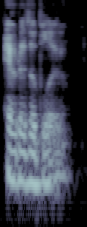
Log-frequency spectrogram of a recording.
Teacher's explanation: link the words out and of they sound like outa out of the blue and emphasize blue out of the blue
